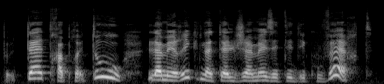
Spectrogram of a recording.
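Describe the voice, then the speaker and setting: A woman voicing a cultured, quiet old gentleman who speaks in a musing, plaintive way. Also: mid-range voice, big pitch swings, moderate pace.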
